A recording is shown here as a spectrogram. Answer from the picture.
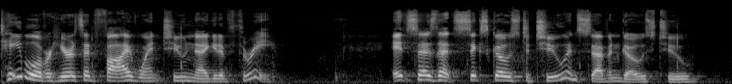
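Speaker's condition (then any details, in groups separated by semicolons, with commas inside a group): No condition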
